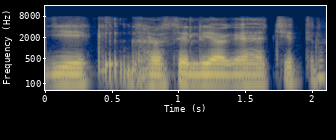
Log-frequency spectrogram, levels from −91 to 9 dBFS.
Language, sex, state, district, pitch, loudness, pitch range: Hindi, male, Bihar, East Champaran, 95 Hz, -19 LUFS, 95-100 Hz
